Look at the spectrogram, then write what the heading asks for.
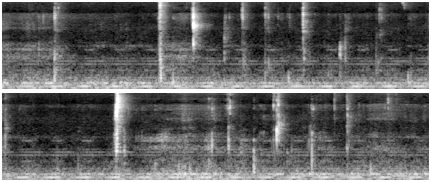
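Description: Closed-mouth chewing of taro fudge: soft, wet mouth clicks and smacks at irregular intervals, one sharper click about two-thirds through, over a steady low hum.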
